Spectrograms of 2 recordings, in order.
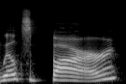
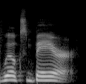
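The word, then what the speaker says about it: Wilkes-Barre: like i said so we got lehigh and wilkes bar as wilkes bear okay so it's lehigh and wilkes bear amen we have better mispronounced places and even better places that are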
